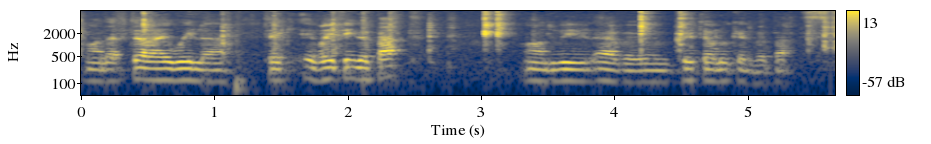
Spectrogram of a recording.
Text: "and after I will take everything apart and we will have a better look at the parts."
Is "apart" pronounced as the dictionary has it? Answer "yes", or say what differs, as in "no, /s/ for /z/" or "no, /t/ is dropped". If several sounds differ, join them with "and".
yes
